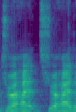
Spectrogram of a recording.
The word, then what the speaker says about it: Drogheda: Like, you don't actually pronounce, technically in Drogheda, you don't actually pronounce the G, it's like it's like Drogheda or something like that.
